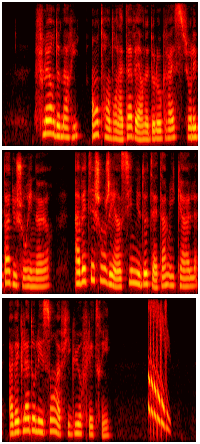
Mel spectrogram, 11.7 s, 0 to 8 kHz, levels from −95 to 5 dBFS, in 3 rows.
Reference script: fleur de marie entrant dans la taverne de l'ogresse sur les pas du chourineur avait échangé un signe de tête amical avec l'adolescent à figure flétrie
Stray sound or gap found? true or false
true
